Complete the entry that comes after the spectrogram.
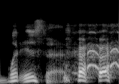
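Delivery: high, drawn-out "what is that"; retold astonishment. Friend hearing the accent for the first time, astonished. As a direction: retell someone stopped short in amazement. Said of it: "he stopped in his tracks and said".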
